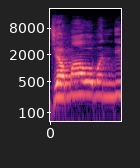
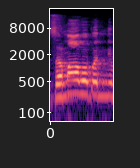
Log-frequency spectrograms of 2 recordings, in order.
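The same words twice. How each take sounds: First: The first consonant is a palatal j sound. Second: The first consonant is a dental dz sound. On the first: The speaker calls it wrong. "जमावबंदी म्हणत नाही" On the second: The speaker calls it right. "आपण जमावबंदी म्हणतो"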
